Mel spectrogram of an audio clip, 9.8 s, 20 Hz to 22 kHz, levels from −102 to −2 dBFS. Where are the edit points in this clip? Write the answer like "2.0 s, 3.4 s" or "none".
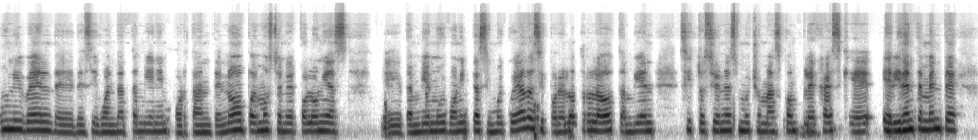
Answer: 4.0 s, 8.8 s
